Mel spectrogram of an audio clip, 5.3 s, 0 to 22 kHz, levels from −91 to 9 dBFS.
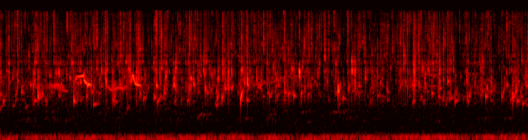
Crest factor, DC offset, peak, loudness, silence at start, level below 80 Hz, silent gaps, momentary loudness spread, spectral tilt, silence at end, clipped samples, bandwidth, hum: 28 dB; under 0.1%; -22 dBFS; -48 LUFS; 0 s; -68 dBFS; none; 9 LU; 2.5 dB/octave; 0 s; under 0.1%; 17 kHz; none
